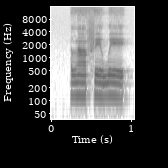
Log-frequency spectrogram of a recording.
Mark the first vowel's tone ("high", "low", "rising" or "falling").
low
